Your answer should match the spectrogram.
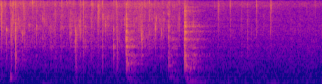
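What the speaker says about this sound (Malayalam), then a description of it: "കടുക് പൊട്ടിച്ച് കഴിഞ്ഞ് രണ്ട് വറ്റൽമുളക് ചേർത്തു" Mustard seeds, dried red chillies and sliced shallots sizzle and crackle in hot oil for a Kerala prawn curry, with stirring scrapes and sharp pops close up, fading toward the end.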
